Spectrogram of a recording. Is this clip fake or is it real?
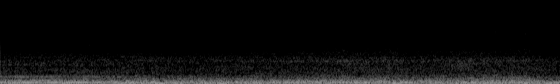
real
